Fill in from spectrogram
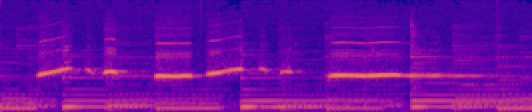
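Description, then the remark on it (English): A person whistles a bird call: short, bright phrases that rise and slide, repeated about four times in a steady rhythm over a plucked, low instrumental accompaniment. “Well, I had me a rooster, the rooster pleased me, and I fed that rooster under yonder tree, and the rooster went roo, roo, roo, and the duck went quack, quack, the dog went roop, roop, the cat went meow, and the bird went.”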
